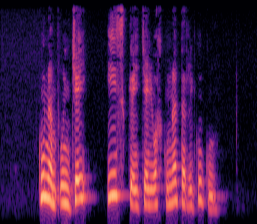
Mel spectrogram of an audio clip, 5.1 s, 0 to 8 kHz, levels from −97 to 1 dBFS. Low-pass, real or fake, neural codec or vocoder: 7.2 kHz; real; none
